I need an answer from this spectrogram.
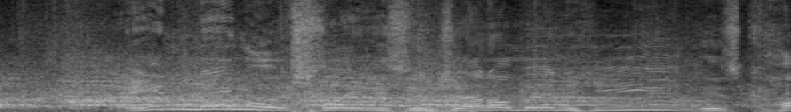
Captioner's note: crowd cheering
